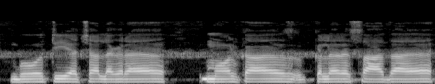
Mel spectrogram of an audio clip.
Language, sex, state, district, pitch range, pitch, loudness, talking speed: Hindi, male, Jharkhand, Deoghar, 125-130 Hz, 125 Hz, -14 LUFS, 150 wpm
